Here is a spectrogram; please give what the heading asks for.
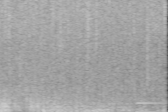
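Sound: rain and thunder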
